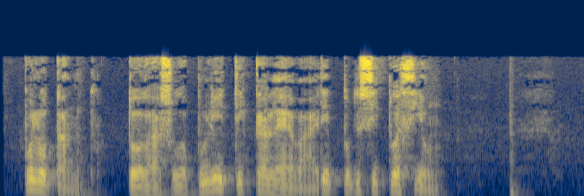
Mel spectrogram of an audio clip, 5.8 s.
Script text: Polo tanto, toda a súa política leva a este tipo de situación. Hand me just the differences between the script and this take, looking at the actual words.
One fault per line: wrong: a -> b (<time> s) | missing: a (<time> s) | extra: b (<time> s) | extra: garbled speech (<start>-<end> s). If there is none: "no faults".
missing: este (3.2 s)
